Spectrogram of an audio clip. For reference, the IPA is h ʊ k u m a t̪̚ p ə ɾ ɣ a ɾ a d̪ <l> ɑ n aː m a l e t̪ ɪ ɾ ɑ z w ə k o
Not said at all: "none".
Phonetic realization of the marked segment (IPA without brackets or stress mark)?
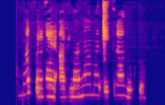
l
